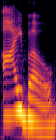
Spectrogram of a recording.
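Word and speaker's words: Aibo: which was made by Sony hmm he says ebo offers early evidence though with I bow I pronounced I know we're gonna love robots it's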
